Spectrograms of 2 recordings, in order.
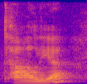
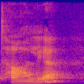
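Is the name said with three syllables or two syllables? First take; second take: two; two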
